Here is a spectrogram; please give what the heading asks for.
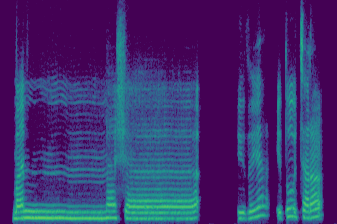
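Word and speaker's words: من نشاء: Jadi maksudnya kita masukkan langsung dengan nun. Jadi kita gabungkan nun yang pertama dengan nun kedua secara langsung. Jadi seakan-akan nunnya cuma satu. Seperti pada kata man nasya.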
